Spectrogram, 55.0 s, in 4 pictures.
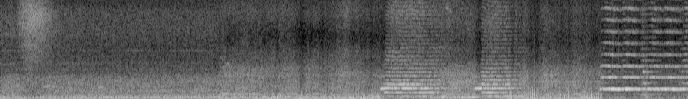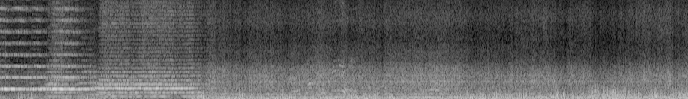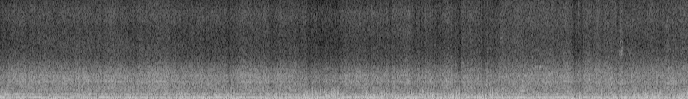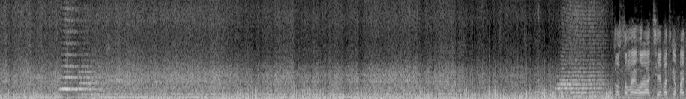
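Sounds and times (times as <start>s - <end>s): train rumble and hum: 0.0s - 55.0s
train horn toot: 7.5s - 10.6s, 11.9s - 18.1s, 42.4s - 43.6s, 52.3s - 53.6s.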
